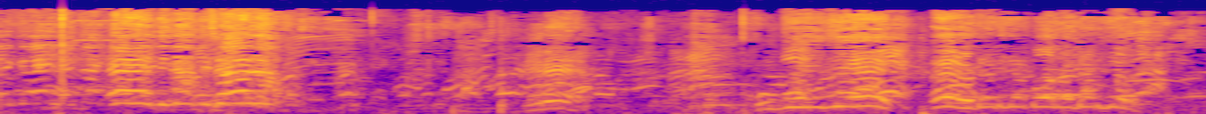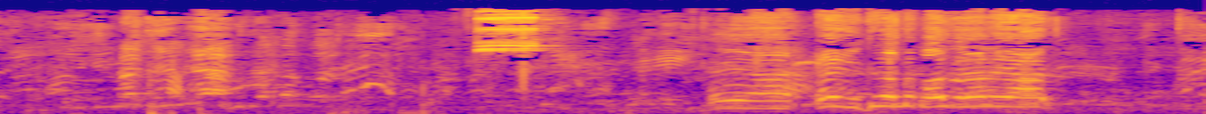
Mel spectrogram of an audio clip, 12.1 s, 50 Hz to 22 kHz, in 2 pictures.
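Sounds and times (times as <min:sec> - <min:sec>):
crowd chatter: 0:00.0 - 0:12.0
referee's whistle blast: 0:08.4 - 0:08.9.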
